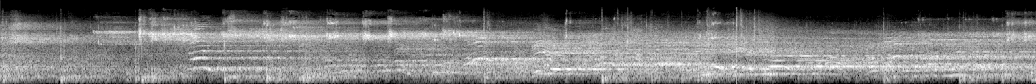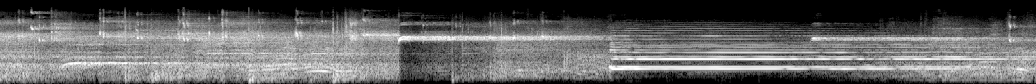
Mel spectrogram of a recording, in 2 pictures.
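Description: A basketball dribbling on a hardwood court in a large echoing hall, with players' voices calling. About three-quarters of the way in a high whistle sounds, and then a long, steady game horn sounds for about three seconds near the end.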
